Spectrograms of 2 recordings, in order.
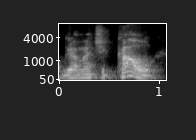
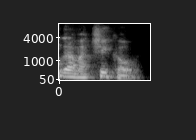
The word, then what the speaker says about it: gramatical: A sílaba tônica é cal. Gramatical, eu não falo grammatical.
